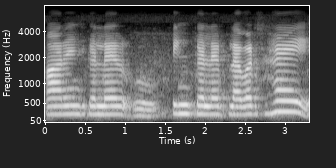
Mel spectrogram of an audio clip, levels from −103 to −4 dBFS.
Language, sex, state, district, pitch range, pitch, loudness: Hindi, female, Bihar, Patna, 210-225 Hz, 210 Hz, -17 LUFS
